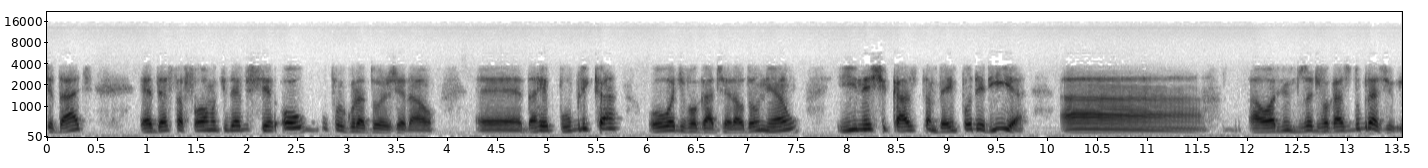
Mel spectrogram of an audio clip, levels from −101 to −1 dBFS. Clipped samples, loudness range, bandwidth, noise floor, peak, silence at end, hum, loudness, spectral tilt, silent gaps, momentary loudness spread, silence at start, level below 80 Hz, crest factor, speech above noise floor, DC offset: under 0.1%; 2 LU; 3.9 kHz; -45 dBFS; -2 dBFS; 0 s; none; -18 LUFS; -6.5 dB/octave; none; 11 LU; 0 s; -60 dBFS; 16 dB; 27 dB; under 0.1%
